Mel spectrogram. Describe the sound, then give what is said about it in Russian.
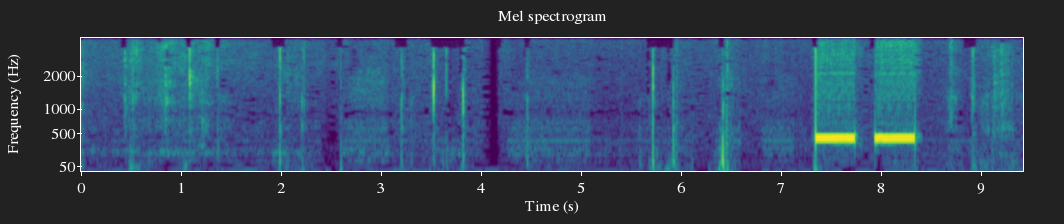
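Touch-tone keypad beeps sound as a four-digit internal extension is dialed into an office phone exchange. Two short, loud, steady tones come near the end, after scattered soft clicks and rustling. “Для соединения с абонентом наберите внутренний четырехзначный номер в тоновом режиме.”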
